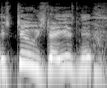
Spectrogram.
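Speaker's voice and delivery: put-on old-fashioned period-style Victorian British accent. Trying out British phrases: imitating a Victorian-era British accent. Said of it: "like, the Victorian times when people used to speak".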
